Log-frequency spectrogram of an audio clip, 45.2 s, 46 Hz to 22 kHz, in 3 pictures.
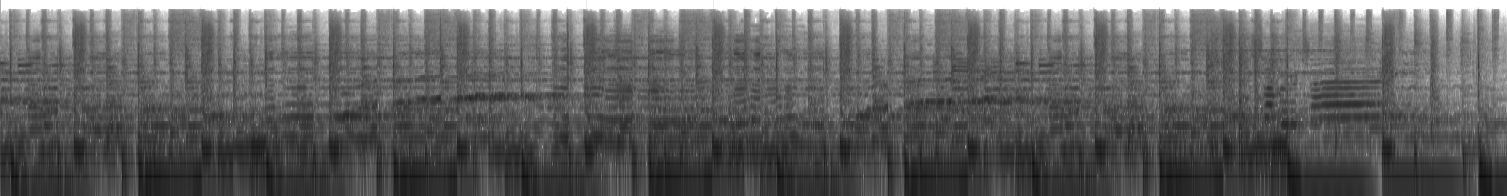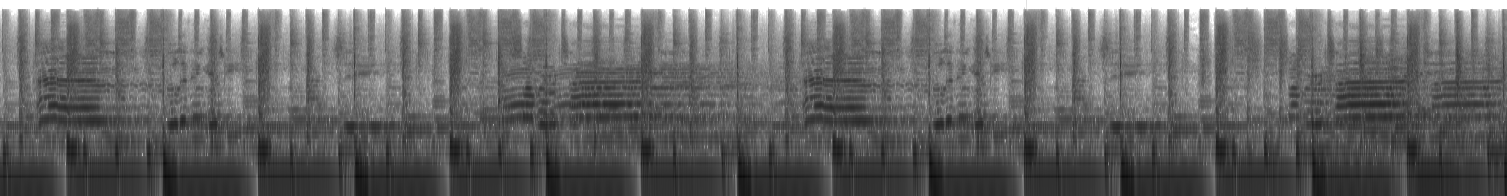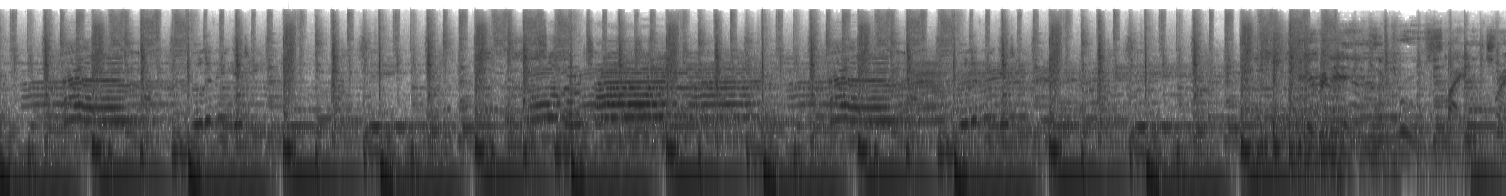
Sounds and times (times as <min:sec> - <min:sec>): Music: 0:00.0 - 0:45.2.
